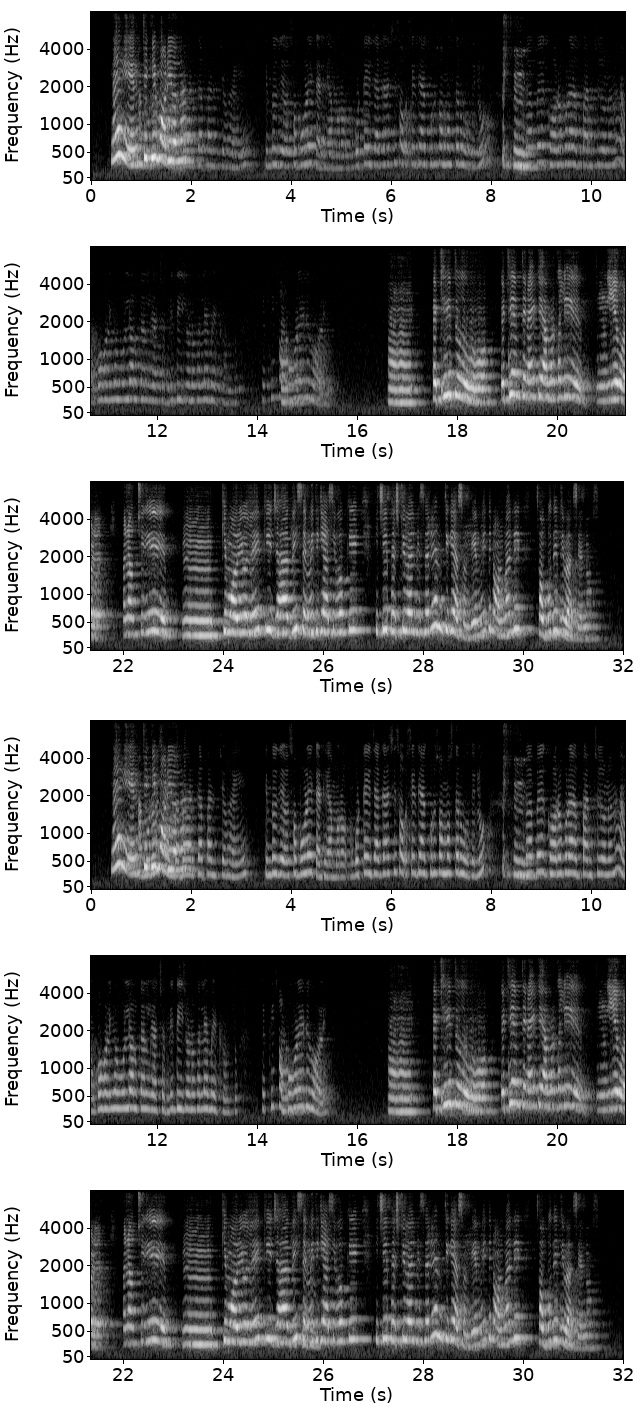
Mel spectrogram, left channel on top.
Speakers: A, on the left (about 25°); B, on the right (about 80°).
A: ନାଇଁ ଏମିତି
B: ଆମର
A: କିଏ
B: ବି
A: ମରିଗଲା
B: ସେମ୍ ବାବା ହାରିକା ପାଞ୍ଚ ଭାଇ କିନ୍ତୁ ଯେ ସବୁବେଳେ କାଠି ଆମର ଗୋଟେ ଜାଗା ଅଛି ସବୁ ସେଇଠି ଆଗରୁ ସମସ୍ତେ ରହୁଥିଲୁ
A: ହୁଁ
B: ତ ଏବେ ଘର ପୁରା ପାଞ୍ଚ ଜଣ ନା ଗହଳି ହବ ବୋଲି ଅଲଗା ଅଲଗା ଅଛନ୍ତି ଦି ଜଣ ଖାଲି ଆମେ ଏଠି ରହୁଛୁ। ସେଠି ସବୁବେଳେ
A: ଓହୋ।
B: ଏଠି ଗହଳି।
A: ହଁ ହଁ ଏଠି କିନ୍ତୁ
B: ହୁଁ
A: ଏଠି ଏମିତି ନାଇଁ କି ଆମର ଖାଲି ଇଏ ବଳେ ମାନେ ଅଛି କି ଉଁ କି ମରିଗଲେ କି ଯାହାବି ସେମିତି
B: ହୁଁ
A: କି ଆସିବ କି କିଛି ଫେଷ୍ଟିଭାଲ୍ ବିଷୟରେ ଏମିତିକି ଆସନ୍ତି ଏମିତି ନର୍ମାଲି ସବୁଦିନ ଯିବା ଆସିବା ନୁହ।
